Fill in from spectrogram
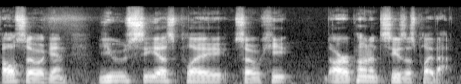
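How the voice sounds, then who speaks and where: A man's voice: mid-range voice, normal speed, fairly bright tone, clear, resonant tone. A man co-hosting a podcast, giving casual card game commentary and thinking plays through aloud in a conversational way. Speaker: podcast co-host.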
